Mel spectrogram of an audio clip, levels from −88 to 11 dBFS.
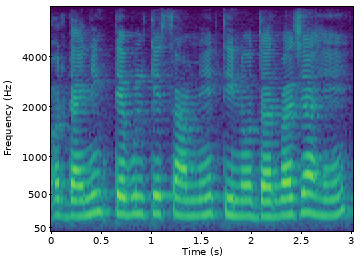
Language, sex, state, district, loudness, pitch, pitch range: Hindi, female, Gujarat, Valsad, -15 LUFS, 225 Hz, 210-240 Hz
